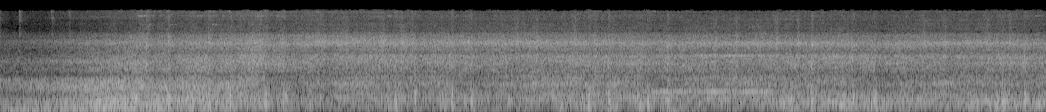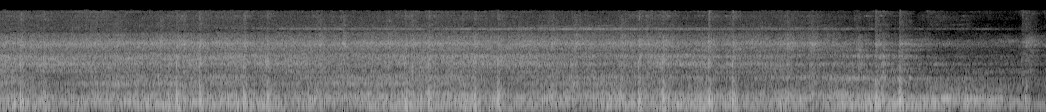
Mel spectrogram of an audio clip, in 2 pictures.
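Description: Passenger train pulled by an electric locomotive passing close by: a sustained rumble of wheels on rail, with the coaches' wheels clattering over the rail joints. It swells about a second in and falls away sharply at the end.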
